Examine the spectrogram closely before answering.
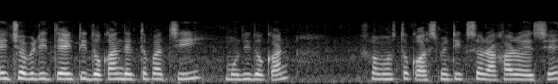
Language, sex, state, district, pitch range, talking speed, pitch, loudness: Bengali, female, West Bengal, Malda, 235-260 Hz, 150 wpm, 245 Hz, -16 LUFS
